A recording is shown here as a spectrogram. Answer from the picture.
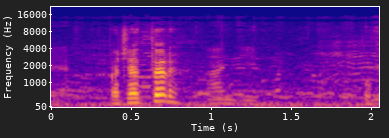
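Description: A goat bleating once, short and quavering, about half a second in.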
